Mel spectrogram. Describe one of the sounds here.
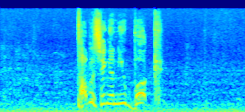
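A man answers cheerfully with animation.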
